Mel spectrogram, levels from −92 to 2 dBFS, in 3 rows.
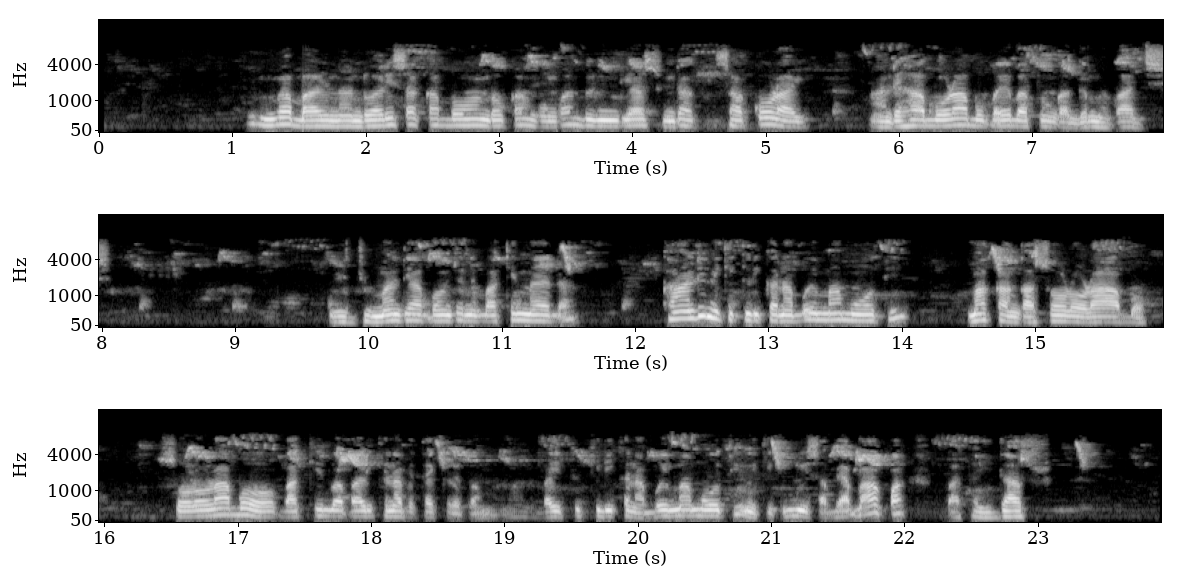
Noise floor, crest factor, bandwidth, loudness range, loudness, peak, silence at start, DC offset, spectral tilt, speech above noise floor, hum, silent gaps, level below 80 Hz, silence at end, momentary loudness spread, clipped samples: -67 dBFS; 16 dB; 7.8 kHz; 3 LU; -16 LUFS; 0 dBFS; 1.1 s; under 0.1%; -5.5 dB/octave; 51 dB; none; none; -56 dBFS; 0.55 s; 12 LU; under 0.1%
